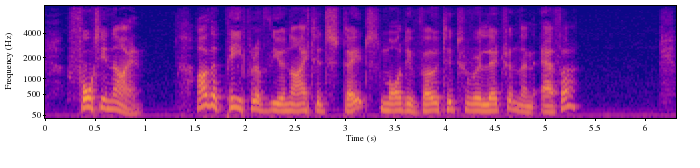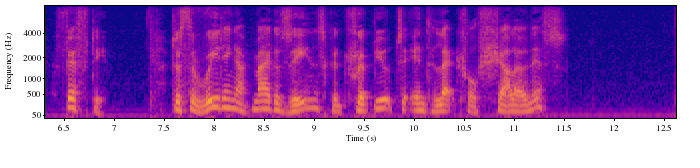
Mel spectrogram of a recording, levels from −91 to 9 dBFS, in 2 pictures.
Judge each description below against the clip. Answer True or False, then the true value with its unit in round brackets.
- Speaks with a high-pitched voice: False (140 Hz)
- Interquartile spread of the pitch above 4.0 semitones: True (5.2 semitones)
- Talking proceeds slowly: True (115 wpm)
